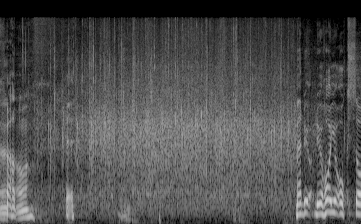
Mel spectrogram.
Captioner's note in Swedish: publiken klappar händerna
